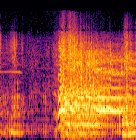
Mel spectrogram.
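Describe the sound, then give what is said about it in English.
A monstrous terror dog in a film approaches, letting out a loud, sustained growling roar that surges in abruptly after a low rumbling lead-in, harsh and layered with deep tones and gritty upper harmonics. “And then the terror dog approaches.”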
